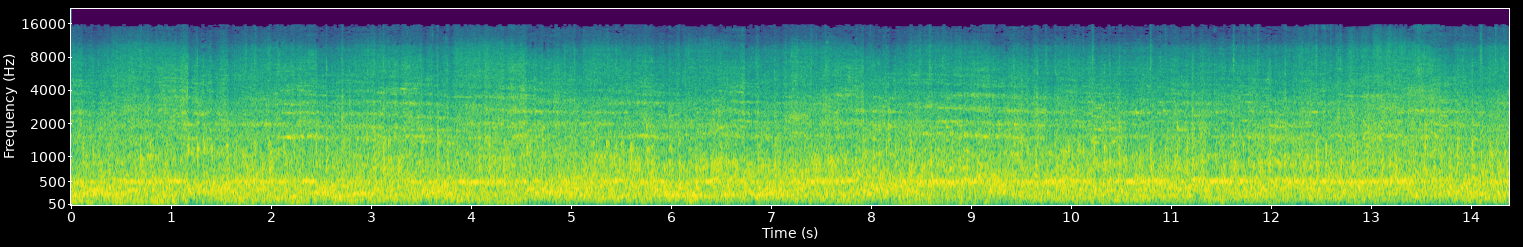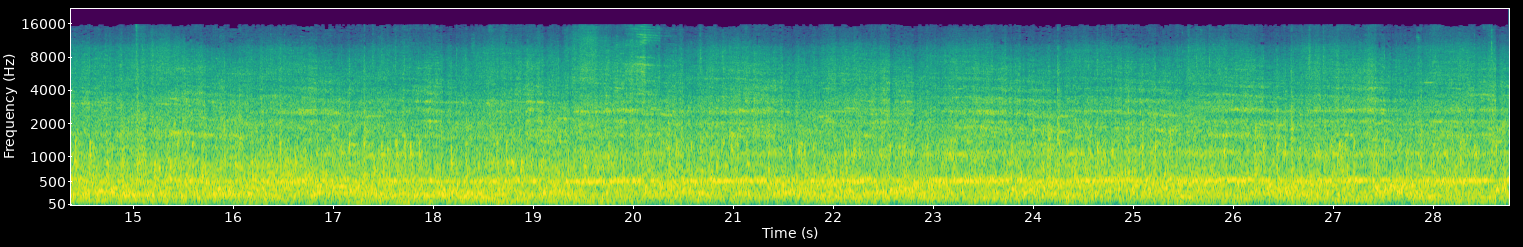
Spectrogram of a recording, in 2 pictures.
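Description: Double-stack intermodal freight train's well cars rolling past: steady rumble and clatter of wheels on the rails, with a steady ringing tone underneath.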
